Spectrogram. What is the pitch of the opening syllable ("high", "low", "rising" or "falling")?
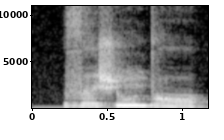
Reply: low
